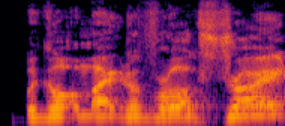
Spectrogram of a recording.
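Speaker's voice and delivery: high, loud, raspy East London bellow. Doing an impression that mixes two people, in an Elon Musk–Alex Jones mashup voice. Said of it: "That's Alex Jones and Elon Musk mixed together, but it's Elon from uh, East London".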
